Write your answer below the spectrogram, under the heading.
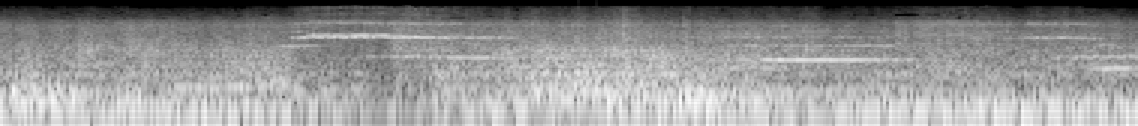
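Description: P&H electric mining rope shovel loading a haul truck: a loud, steady low machinery drone with high squealing tones that come and go. Rock spills from the shovel's dipper into the truck's bed.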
